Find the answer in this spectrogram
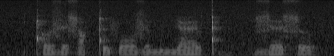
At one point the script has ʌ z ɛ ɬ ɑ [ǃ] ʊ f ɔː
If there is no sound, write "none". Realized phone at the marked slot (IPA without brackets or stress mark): ǃ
